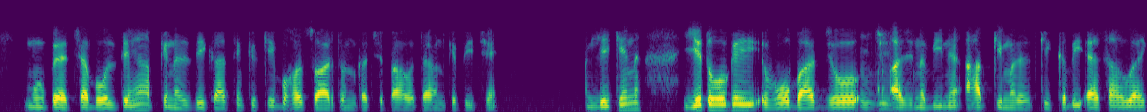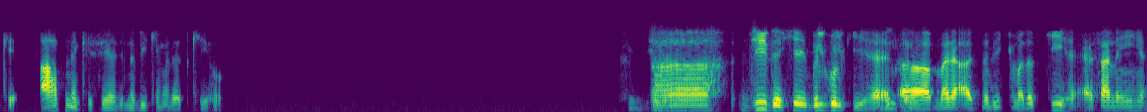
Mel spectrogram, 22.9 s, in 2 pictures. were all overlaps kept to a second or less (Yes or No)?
Yes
